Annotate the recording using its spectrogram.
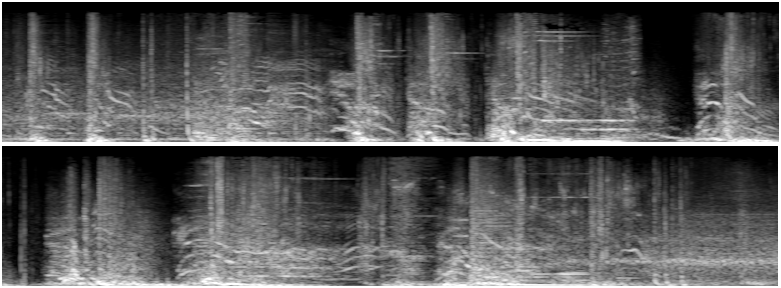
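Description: Heavy blows land with loud thuds and crunches.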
